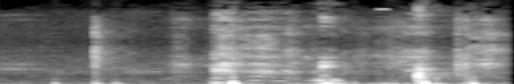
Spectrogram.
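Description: dog barking

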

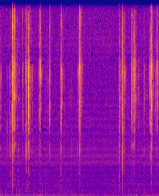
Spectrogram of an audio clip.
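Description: keys jangling

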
